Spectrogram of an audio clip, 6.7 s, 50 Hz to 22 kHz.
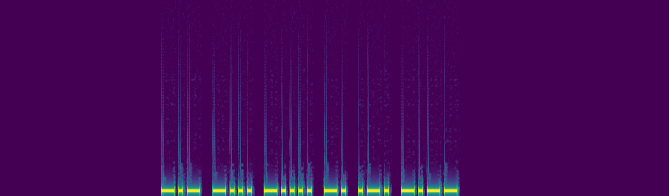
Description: Morse code, heard as a keyed tone, about 28 wpm, 700 Hz. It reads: KB6NRY
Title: USA Call Signs - 6 Characters - Repeated 3x - 28wpm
